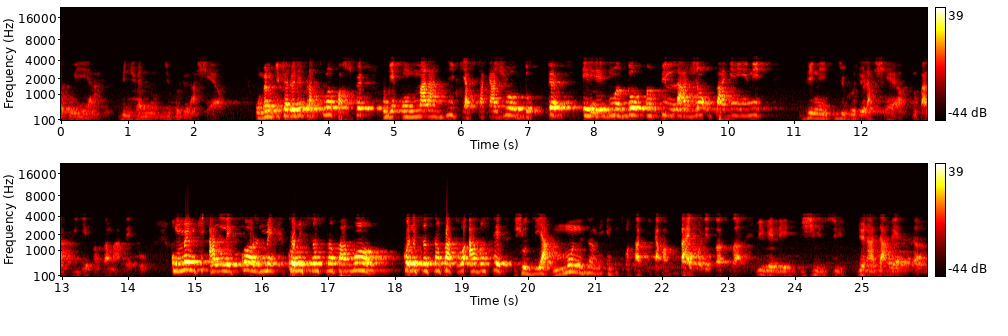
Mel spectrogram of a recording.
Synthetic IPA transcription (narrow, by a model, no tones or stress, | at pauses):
vujḛa̰ | vinʒwɛ̰̃nːṵ̃dyɡṵd̪øla̰ʃɛ̰ʁ | umɛ̃mkifɛlød̪eplasmɑ̃paʁskøuɡɛ̃ũmalad͡zikiapsakaʒod̪ok̚t̪œemɑ̃d̪oɐ̃pilːaʒɑ̃upaɡɛ̃jɛnĩ | vinĩdyɡod̪øla̰ʃɛ̰ʁnũpa̰lpʁijeʔɐ̰̃sʌ̰̃ma̰vɛ̰ku | umɛ̃mkiʔalekɔlmɛ̃konesɐ̃snãpabɔ̃konesɐ̃snãpat̪ʁoʔavɐ̃seʒod͡ziamũnzɐ̃mĩʔɛ̃dispɔ̃sabkikapab̚bajkonesɐ̃sːã̰liʁeleʒezy | d̪øna̰za̰ʁɛ̰t̪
